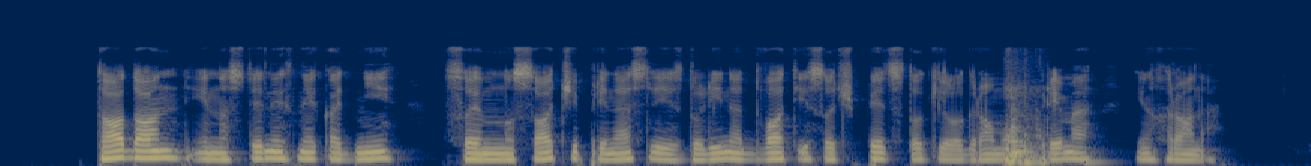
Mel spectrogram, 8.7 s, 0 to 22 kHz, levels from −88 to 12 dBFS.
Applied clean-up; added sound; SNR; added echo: classical method log-MMSE.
